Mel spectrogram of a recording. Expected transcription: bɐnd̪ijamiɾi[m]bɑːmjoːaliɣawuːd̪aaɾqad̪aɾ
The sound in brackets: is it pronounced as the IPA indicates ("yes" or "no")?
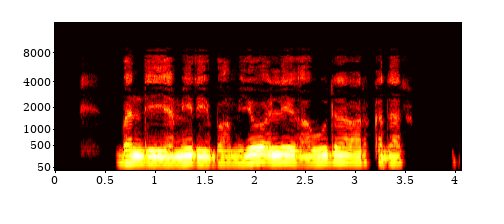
no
